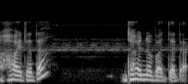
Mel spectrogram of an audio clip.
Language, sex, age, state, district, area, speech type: Assamese, female, 45-60, Assam, Dibrugarh, rural, spontaneous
